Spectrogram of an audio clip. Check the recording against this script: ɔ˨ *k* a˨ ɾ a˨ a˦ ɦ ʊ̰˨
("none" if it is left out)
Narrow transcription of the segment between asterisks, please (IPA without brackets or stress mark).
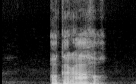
k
